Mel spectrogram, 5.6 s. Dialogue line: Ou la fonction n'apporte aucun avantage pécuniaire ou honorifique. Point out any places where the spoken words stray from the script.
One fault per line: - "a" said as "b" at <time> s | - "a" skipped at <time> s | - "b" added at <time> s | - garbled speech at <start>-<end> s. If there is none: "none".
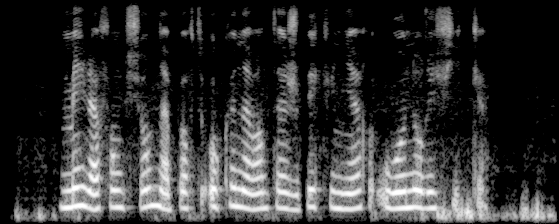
- "Ou" said as "Mais" at 0.6 s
